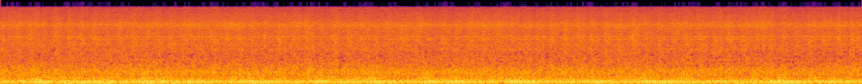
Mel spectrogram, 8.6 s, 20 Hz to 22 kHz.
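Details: Shop truck idles steady and smooth with no misses, hiss or ticking after a fuel system overhaul (fuel pump, regulator, filters, intake gasket, carb spacer; 3.5 psi fuel pressure); no gas or water leaks, and it runs pretty good.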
